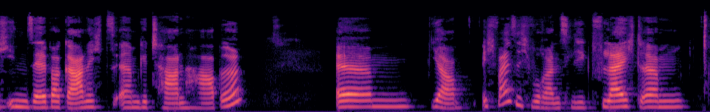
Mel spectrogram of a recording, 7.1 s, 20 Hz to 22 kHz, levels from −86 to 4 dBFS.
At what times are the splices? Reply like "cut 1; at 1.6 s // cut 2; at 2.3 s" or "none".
none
